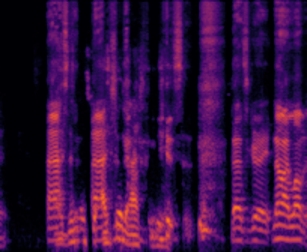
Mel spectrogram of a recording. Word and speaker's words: Aston Villa: You got Austin Villa money line with the Saints. I mean, that shit's fucking hidden. Oh, how do you say it? Aston Villa.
